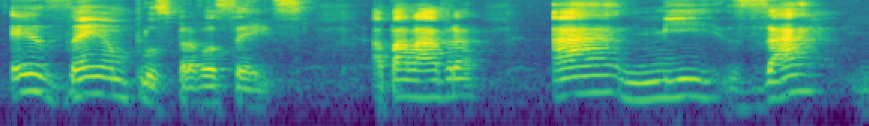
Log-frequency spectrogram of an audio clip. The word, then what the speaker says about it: amizade: A palavra amizade. A sílaba que é pronunciada com mais força é za. Amizade. Então, a sílaba tônica da palavra amizade é a za.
